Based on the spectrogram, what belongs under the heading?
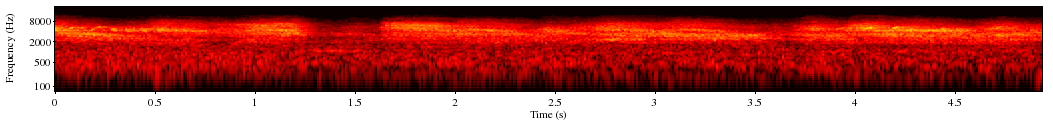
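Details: Common starling young being fed by adults in a high sweet cherry tree, Hrodna city, western Belarus, 2 June 2025, with hundreds present; a steady chorus of grating, wheezy screeches rises and falls, briefly dipping twice.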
